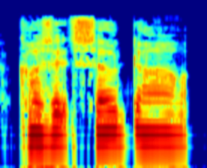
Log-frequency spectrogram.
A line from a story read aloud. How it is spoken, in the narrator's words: he would answer in a frail voice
